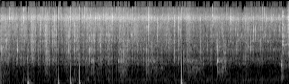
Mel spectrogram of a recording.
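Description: Steady sizzling of small onions and ginger frying in hot oil with popping mustard seeds, a few sharp pops and crackles scattered through the continuous hiss.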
